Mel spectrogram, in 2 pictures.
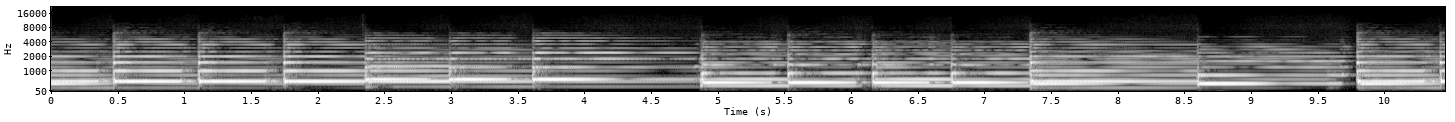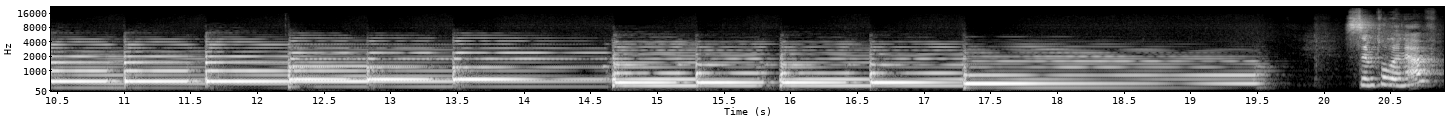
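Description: Solo piano plays Daniel Gottlob Türk's March I with both hands together, in crisp, evenly spaced notes and chords in a steady marching rhythm. It is clear and close, with a short noise at the very end.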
